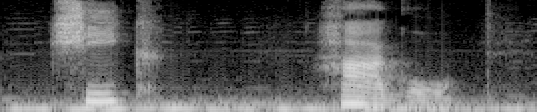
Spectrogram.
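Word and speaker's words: Csíkágó: with some friends and it's called chicago blues but not chicago it's spelled cheek hago referring to the area in transylvania um and uh anyway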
